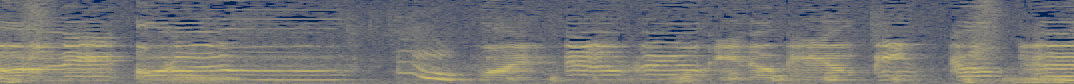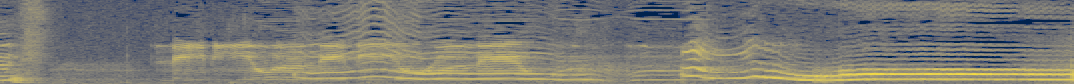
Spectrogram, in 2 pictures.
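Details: Pet female dog gurgling at her toy billy goat, indoors: a run of quick stuttering, wavering tones, then long, richly layered moaning notes that slide up and down, ending in a drawn-out warble.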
